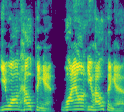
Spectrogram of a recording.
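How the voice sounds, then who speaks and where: In a British accent, a woman speaks at a moderate pace and medium pitch with a bright, sharp tone and vocal fry, on a very clean recording with a silent background. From Britain. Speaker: podcast co-host. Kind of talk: casual chat.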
